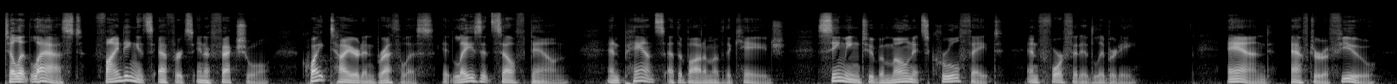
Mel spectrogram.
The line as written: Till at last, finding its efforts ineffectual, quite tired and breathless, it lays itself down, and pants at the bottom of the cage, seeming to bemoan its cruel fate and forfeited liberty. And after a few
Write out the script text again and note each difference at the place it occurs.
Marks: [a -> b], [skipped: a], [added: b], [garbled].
Till at last, finding its efforts ineffectual, quite tired and breathless, it lays itself down, and pants at the bottom of the cage, seeming to bemoan its cruel fate and forfeited liberty. And after a few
